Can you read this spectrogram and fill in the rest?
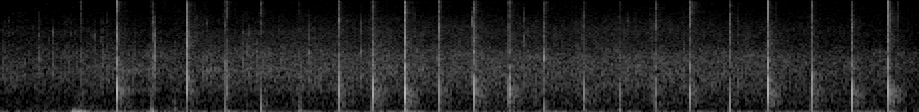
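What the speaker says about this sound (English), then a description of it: "let's give it a round of applause to all the amazing things that you have done" Evenly spaced, crisp claps ring out one at a time from an audience at the Roblox Developers Conference, fairly close and steady in rhythm, with no talk over them.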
